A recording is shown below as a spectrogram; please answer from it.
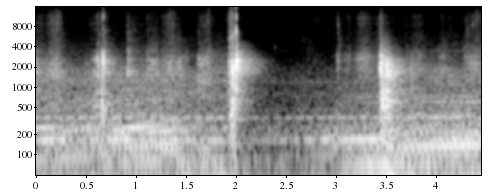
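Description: Raw pork chops being handled and laid into a glass bowl: soft handling noise broken by three sharp knocks against the bowl, the loudest about halfway through.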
